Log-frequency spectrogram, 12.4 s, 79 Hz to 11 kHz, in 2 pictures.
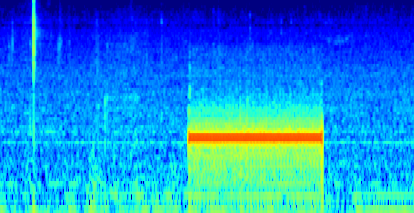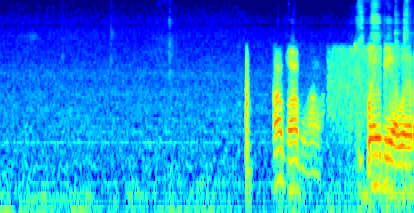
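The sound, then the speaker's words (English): Out-of-order telephone tone on a coconut phone: a single steady, mid-pitched tone lasting about two seconds between faint clicks, and people then talk near the end. “Please try your call later. 06. What? I'd try that again. Coconut phone is out of order.”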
